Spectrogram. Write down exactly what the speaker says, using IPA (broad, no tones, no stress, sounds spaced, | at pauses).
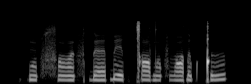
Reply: p ũ f sˤ ɛ̃ː f ɗ ɛ ɓ eː p ǀ ɯ dˤ ĩ f ðˤ i ɗ ɯ p ǃ ɯ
